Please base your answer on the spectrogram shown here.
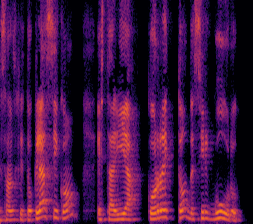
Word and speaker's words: guru: última sílaba Por ende quizás estamos acostumbrados a esta palabra que está acá como ejemplo gurú que no se pronuncia en sánscrito como gurú se pronuncia guru si si estamos hablando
